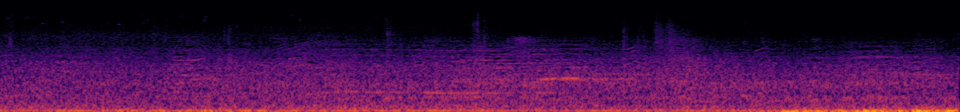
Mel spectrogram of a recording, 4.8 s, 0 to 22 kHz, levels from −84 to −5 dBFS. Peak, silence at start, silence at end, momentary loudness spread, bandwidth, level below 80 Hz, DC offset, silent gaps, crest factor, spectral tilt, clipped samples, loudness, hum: -16 dBFS; 0 s; 0 s; 6 LU; 11 kHz; -36 dBFS; under 0.1%; none; 18 dB; -6 dB/octave; under 0.1%; -39 LUFS; none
